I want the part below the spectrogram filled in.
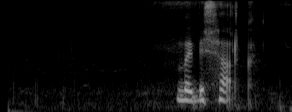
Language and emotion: Russian, neutral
